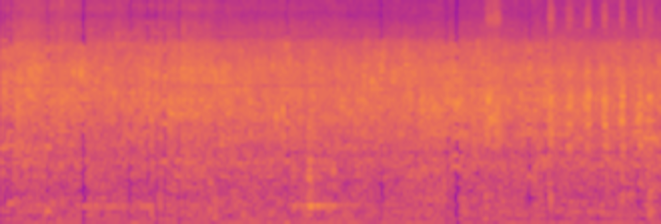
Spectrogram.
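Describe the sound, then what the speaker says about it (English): Escovitch fish fries in hot oil for Jamaican cooking, giving a steady, close, bright sizzle with bubbling crackle throughout and no talking. "I'm going to finish frying the other batch"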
